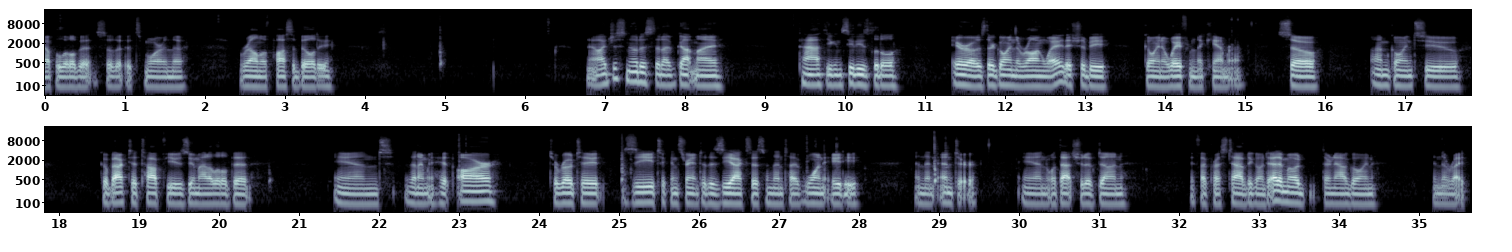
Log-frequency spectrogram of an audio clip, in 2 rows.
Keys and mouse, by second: 0.2-2.2 drag, 3.7-4.6 middle drag, 4.8 Tab, 9.0-10.2 middle drag, 14.0 middle click, 15.0-16.9 middle drag, 16.9 KP_7, 20.5 Tab, 23.0 r, 31.1-32.7 middle drag, 32.7 Tab.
